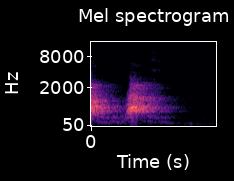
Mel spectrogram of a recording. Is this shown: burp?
no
